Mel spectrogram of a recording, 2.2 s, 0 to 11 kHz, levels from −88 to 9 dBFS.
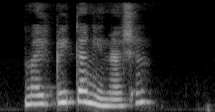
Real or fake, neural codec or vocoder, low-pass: fake; codec, 44.1 kHz, 2.6 kbps, DAC; 9.9 kHz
